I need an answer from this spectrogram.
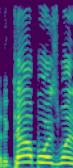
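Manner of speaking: high, loud whoop of triumph; mock victory cry. Fan imagining the win as he dies at eighty, mock-jubilant. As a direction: jump way up in pitch, hammed-up jubilation.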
